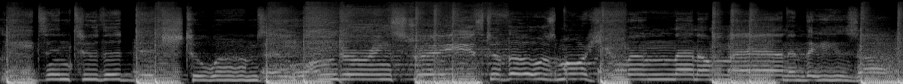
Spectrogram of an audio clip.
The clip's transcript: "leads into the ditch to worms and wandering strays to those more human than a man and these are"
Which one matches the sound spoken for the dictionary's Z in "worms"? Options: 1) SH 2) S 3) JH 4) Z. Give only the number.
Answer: 4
